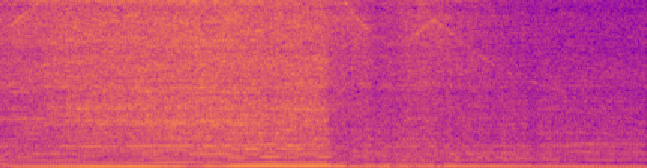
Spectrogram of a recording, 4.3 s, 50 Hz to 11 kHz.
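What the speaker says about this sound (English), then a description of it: "All four wheels were spinning then." A 500bhp Honda Civic EG with a K20 engine and all-wheel drive launches hard with all four wheels spinning, its loud engine note rising in a strained, sustained roar before easing slightly, close by with no talk.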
